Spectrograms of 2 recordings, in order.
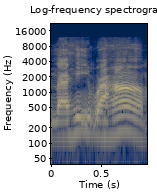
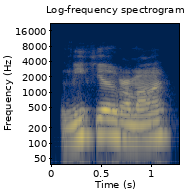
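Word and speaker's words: Nithya Raman: by 18 points, but against her, I think Nahm Rahim, I can't if I'm saying her name wrong, I apologize. I'll look it up. Uh Na Raman. Say it again. Nia Raman.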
